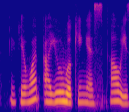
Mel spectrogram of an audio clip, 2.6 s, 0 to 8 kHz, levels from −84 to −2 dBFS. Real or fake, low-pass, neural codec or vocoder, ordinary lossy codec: fake; 7.2 kHz; codec, 16 kHz, 2 kbps, X-Codec, WavLM features, trained on Multilingual LibriSpeech; none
